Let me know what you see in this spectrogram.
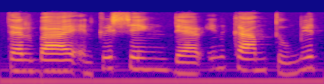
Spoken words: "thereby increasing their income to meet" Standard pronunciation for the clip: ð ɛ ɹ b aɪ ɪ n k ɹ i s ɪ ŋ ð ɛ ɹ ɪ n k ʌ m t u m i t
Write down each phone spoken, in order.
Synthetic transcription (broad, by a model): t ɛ ɹ b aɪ ɪ n k ɹ i s ɪ ŋ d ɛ ɹ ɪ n k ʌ m t u m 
